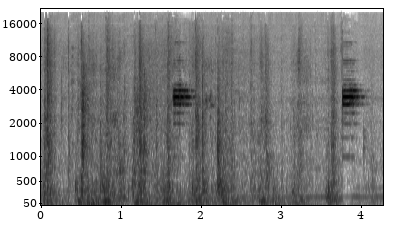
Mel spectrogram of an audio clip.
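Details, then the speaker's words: Alertek i8005 fire alarm panel, garage zone in first stage: short high beeps about two seconds apart over steady relay module clicking; pre-signal that should not have happened, before going to second stage. "alarm first stage garage you hear the SN module clicking away in there pre- signal that should not have happened"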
